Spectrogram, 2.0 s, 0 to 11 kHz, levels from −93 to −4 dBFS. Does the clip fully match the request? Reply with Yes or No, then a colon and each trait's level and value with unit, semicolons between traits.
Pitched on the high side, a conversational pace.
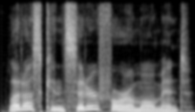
Yes: high, 215 Hz; average, 185 wpm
